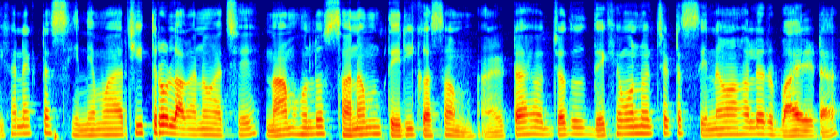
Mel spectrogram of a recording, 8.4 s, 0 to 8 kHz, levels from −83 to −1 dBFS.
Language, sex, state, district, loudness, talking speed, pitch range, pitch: Bengali, male, West Bengal, Kolkata, -17 LUFS, 180 wpm, 120-145 Hz, 130 Hz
